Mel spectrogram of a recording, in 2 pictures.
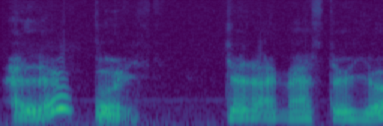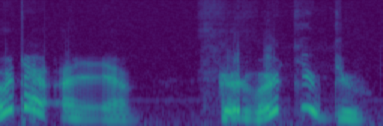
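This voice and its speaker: A man's voice: a little high, huge pitch swings, unhurried, creaky, a bit bright, breathy edge, dry recording, voice pushed up, exaggerated voice. A man putting on a tiny ancient male alien sage in a voice message, talking with his words in reversed order. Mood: cheery. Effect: played as a voice message.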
